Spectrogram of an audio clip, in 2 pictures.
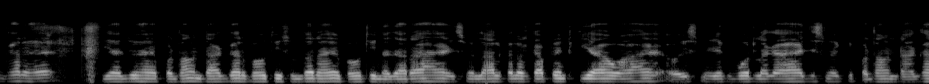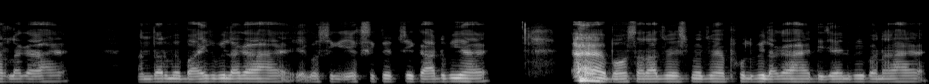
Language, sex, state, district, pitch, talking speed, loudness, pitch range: Hindi, male, Bihar, Saharsa, 135 Hz, 190 wpm, -26 LUFS, 130-140 Hz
